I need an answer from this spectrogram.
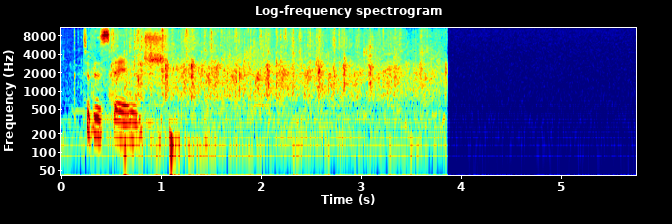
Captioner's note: applause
